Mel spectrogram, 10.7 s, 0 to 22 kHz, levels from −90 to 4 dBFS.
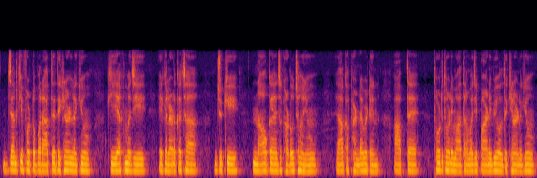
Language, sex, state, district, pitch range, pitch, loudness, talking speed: Hindi, male, Uttarakhand, Uttarkashi, 110-120 Hz, 115 Hz, -15 LUFS, 175 wpm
